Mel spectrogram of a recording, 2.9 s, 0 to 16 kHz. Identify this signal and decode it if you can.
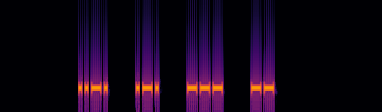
Morse code, heard as a keyed tone, about 52 wpm, spaced as for 29 wpm, 700 Hz. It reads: FROM
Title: 3x Character Spacing - Top 200 Words - 50wpm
